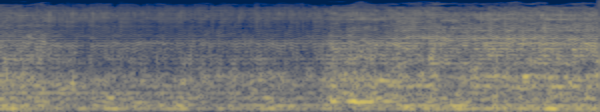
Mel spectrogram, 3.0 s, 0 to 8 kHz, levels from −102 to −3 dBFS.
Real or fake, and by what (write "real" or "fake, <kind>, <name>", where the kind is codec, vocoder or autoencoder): fake, vocoder, BigVGAN v2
